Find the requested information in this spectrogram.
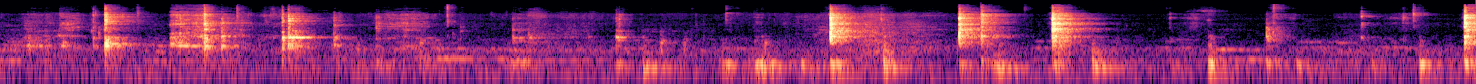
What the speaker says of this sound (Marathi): चमच्याने असं हलवून मॅश करायचं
